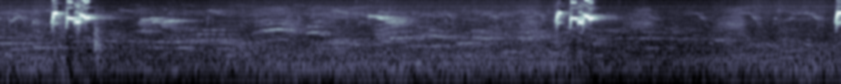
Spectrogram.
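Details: Sooty-headed bulbul delivering loud, clipped phrases of rapid liquid whistles, two clear bursts about five seconds apart and a third beginning at the end, with soft distant chirps and low background rumble.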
